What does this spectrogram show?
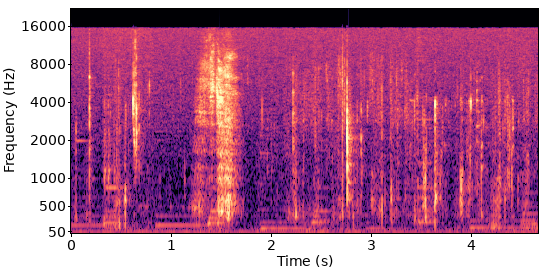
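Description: Close-miked wet chewing and lip smacks of a person eating a salmon-wrapped strawberry, with one longer, louder wet mouth sound about a second and a half in. Soft background music runs underneath.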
